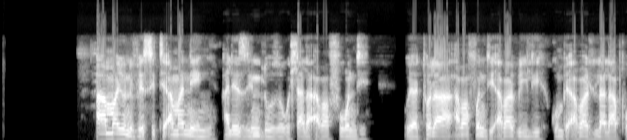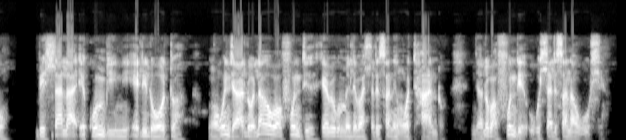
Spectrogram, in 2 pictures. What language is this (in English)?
North Ndebele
